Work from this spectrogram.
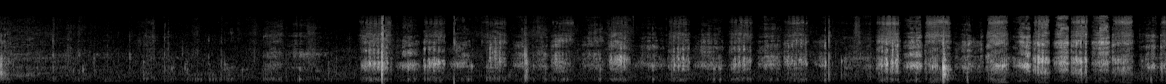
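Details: English bulldog, quiet at first, then breaking into rough panting snorts that repeat about every half second, growing louder and more rhythmic toward the end.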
